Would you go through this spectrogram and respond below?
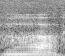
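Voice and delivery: low, resigned "oh"; heart-sinking sigh, acted; weary sigh. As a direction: let out a heavy sigh of dismay. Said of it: "we usually do the".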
